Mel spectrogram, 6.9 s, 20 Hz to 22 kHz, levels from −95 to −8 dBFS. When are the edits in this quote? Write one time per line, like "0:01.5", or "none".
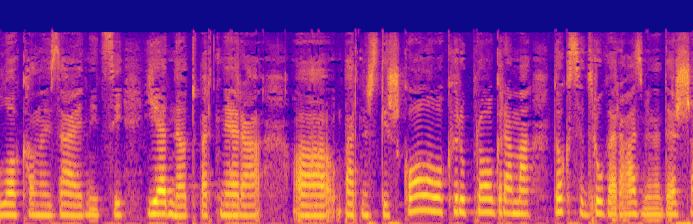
none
